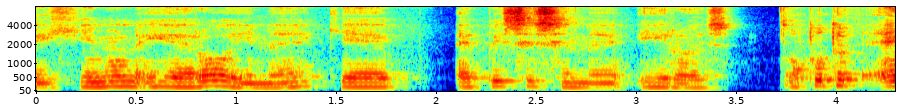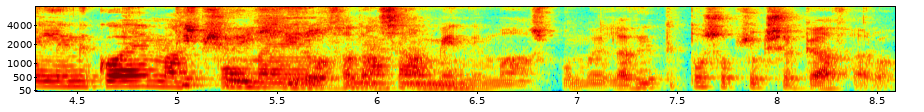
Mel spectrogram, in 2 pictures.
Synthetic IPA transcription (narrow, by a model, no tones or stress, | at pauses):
çinunieɾo̞ine̞ce̞ | episisine̞iɾoes | opo̞t̪eeliniko̞emɐɐispçoimeiɾoθɐt̪ɐsminimɐːspumeðilɐðit̪i̥po̞so̞pçokse̞kɐθɐ̰ɾo̞̰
